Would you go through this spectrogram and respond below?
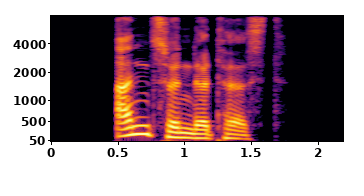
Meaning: inflection of anzünden: 1. second-person singular dependent preterite 2. second-person singular dependent subjunctive II
- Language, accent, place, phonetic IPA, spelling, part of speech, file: German, Germany, Berlin, [ˈanˌt͡sʏndətəst], anzündetest, verb, De-anzündetest.ogg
